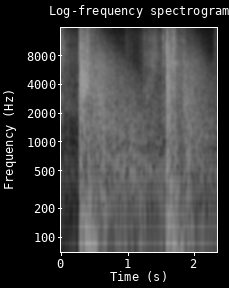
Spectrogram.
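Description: Two sharp gunshots from an in-game weapon during a competitive shooter grand-finals match, fired about a second and a half apart, each a loud broadband crack with a short decaying tail and no talk over them.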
